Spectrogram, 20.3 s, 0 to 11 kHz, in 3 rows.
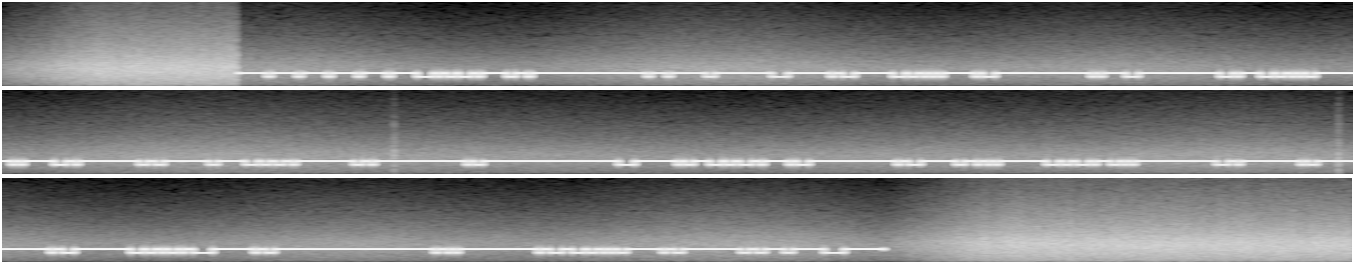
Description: RTTY (50 baud, 450 Hz shift), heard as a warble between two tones, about 1500 Hz centre, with static crashes. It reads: CKVOA YZXMH SXNIV PPBOB NZACX HRNBA DTWJA SWIVT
